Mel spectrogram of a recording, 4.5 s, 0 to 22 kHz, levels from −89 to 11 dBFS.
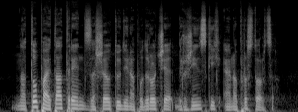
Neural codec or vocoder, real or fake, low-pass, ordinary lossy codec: vocoder, 44.1 kHz, 128 mel bands, Pupu-Vocoder; fake; none; none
